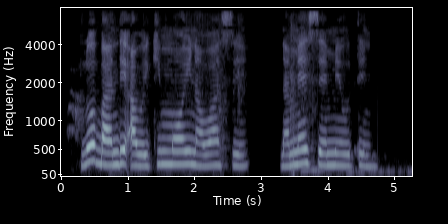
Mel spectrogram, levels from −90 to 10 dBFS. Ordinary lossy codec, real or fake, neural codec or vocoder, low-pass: MP3, 48 kbps; real; none; 7.2 kHz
